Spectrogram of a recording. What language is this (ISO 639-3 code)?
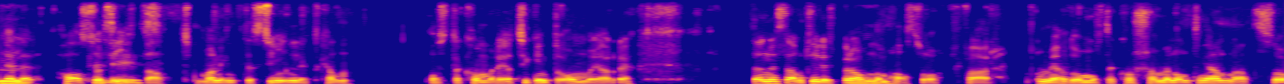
swe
